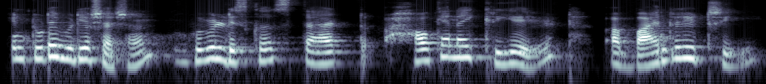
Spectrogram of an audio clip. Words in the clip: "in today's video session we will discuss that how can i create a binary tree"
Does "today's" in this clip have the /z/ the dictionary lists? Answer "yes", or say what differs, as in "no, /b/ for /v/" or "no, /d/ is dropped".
no, /z/ is dropped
